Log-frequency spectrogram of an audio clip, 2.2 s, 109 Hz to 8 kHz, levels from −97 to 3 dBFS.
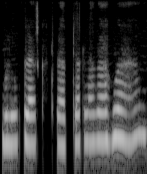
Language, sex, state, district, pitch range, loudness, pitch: Magahi, female, Bihar, Gaya, 230-250 Hz, -31 LUFS, 240 Hz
